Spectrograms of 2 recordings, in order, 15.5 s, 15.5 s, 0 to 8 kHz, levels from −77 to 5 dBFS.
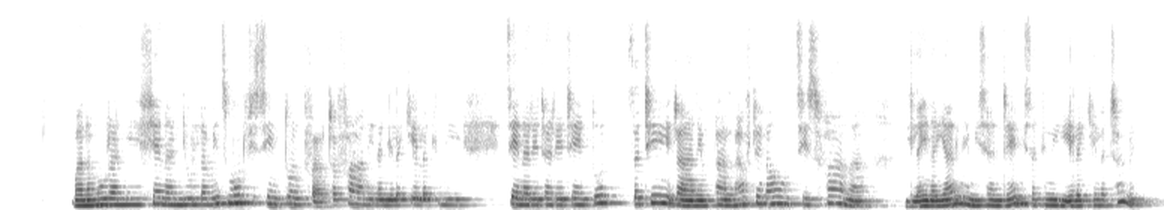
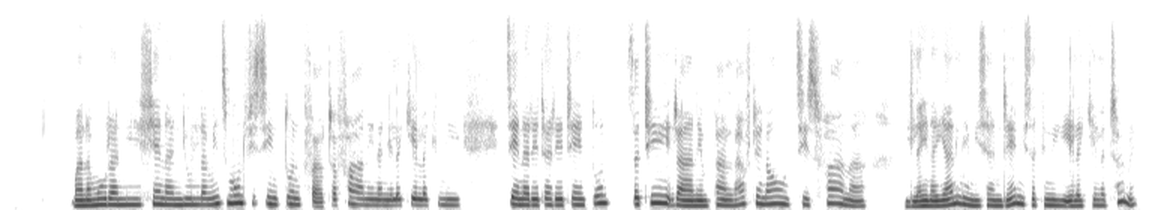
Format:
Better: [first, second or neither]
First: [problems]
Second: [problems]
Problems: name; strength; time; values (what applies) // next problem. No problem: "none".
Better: second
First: room echo; dies away in 0.5 s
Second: none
